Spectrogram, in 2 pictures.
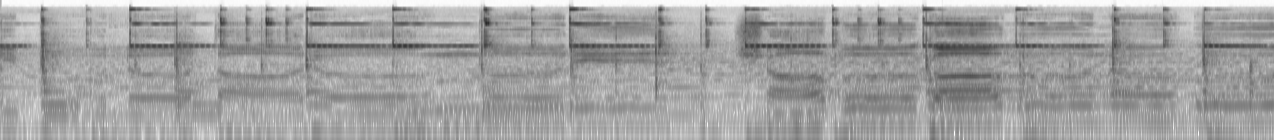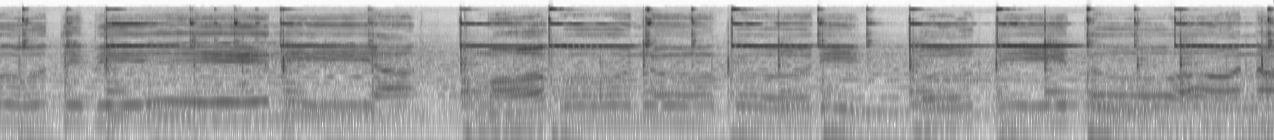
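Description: A man singing a slow, ornamented Indian song with instrumental accompaniment. His voice holds long notes that waver and bend, over a steady instrumental backing with light percussive strokes.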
